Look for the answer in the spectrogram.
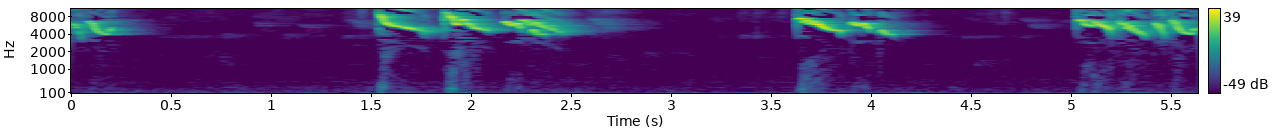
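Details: Male mountain white-eye song played to coax lazy pleci buxtoni into singing: bright, thin, descending twitters in three groups of two to three phrases, with short clicks at the start of each group.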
